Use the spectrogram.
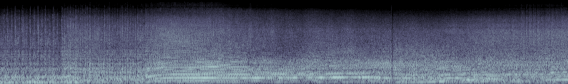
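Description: Drag racing cars roar down the strip at a Summit Racing Series divisional final at Lucas Oil Raceway, loud and sustained, with engine tones rising and sweeping past close by.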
